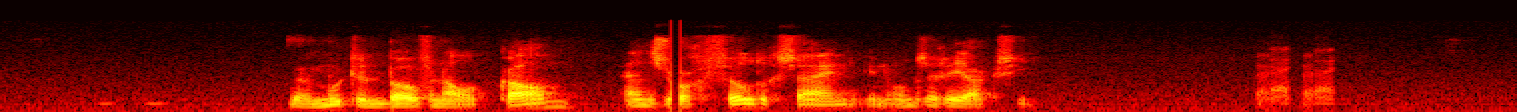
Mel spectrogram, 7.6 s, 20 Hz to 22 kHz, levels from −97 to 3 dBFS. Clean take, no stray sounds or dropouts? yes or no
no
